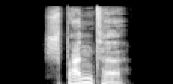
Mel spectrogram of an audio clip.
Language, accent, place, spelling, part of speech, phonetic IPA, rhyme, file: German, Germany, Berlin, spannte, verb, [ˈʃpantə], -antə, De-spannte.ogg
- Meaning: inflection of spannen: 1. first/third-person singular preterite 2. first/third-person singular subjunctive II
